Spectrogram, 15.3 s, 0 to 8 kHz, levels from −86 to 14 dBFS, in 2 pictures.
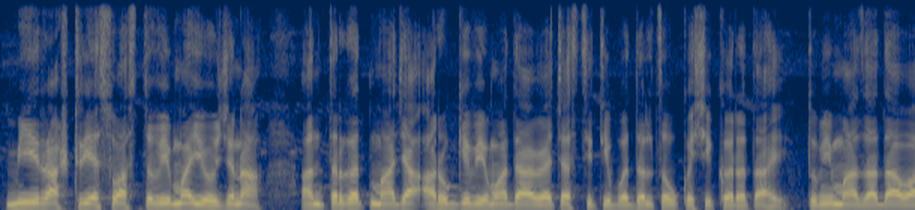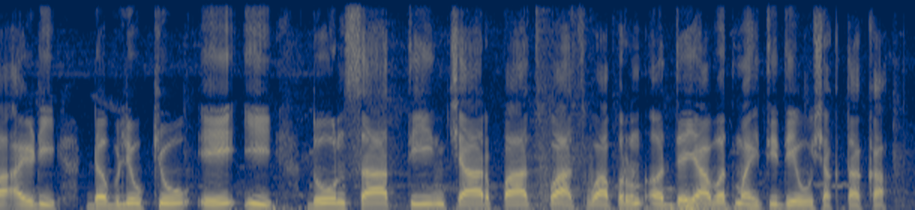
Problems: constant background noise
